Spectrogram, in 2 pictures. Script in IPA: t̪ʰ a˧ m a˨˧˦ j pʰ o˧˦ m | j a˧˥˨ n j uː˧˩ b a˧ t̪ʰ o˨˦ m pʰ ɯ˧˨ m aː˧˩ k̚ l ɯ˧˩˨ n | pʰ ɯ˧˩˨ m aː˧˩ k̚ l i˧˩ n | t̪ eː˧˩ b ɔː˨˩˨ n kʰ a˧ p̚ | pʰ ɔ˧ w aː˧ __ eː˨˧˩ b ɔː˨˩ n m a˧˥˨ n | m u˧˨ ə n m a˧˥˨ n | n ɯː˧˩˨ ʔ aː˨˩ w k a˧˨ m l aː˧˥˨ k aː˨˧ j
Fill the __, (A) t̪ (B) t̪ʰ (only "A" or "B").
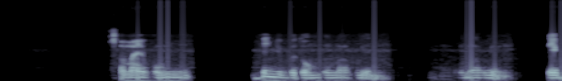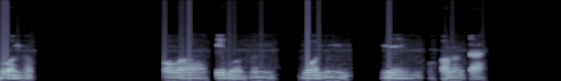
A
